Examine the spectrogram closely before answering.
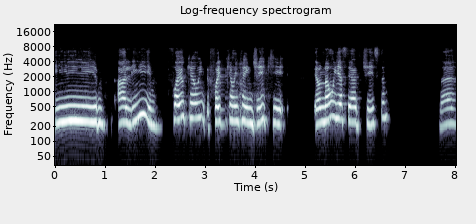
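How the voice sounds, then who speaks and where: With a dark, mellow tone and a high pitch, a woman speaks at a very slow pace, leaving long, frequent pauses. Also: fairly even intonation. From interior of São Paulo state, Brazil (São José dos Campos). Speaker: curator and university professor. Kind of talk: interview.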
